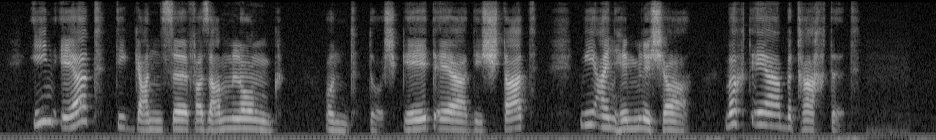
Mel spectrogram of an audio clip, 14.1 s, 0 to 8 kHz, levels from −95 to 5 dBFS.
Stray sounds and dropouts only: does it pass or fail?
pass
